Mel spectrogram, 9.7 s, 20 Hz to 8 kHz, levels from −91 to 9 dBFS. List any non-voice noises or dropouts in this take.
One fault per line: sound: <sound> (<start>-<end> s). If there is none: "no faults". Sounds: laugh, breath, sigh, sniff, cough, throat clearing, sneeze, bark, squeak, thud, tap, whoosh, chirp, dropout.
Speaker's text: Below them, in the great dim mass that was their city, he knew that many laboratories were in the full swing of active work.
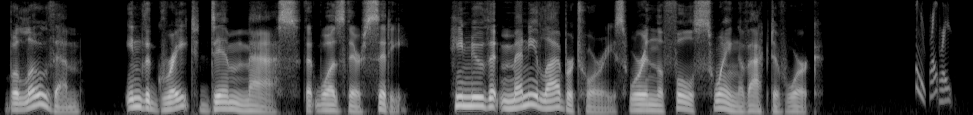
sound: chirp (9.2-9.6 s)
